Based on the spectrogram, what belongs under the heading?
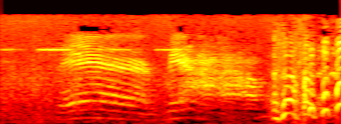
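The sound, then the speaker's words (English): A voice imitates a King Kong yell: two long, loud, wavering roars in a row, followed by a burst of choppy, lower grunting moans at the end. “that moan at the end, that yell, that Kong yell is the best.”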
